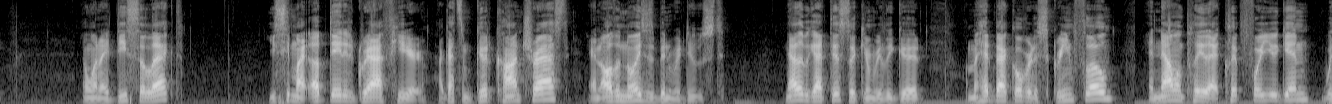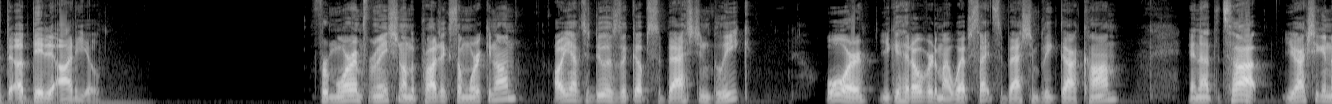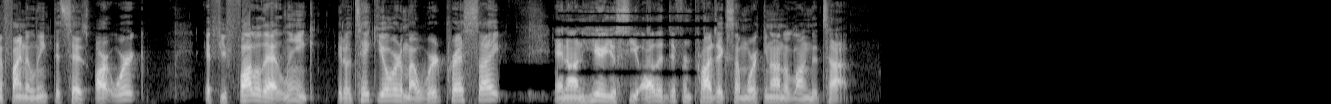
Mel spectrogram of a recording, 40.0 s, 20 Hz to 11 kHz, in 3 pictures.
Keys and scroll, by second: 9.8 super+Tab.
